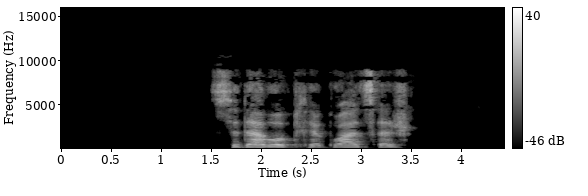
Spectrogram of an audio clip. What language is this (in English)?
Adyghe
